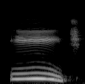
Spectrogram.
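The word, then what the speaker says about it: each: ईच ई ए बड़ी ई के रूप में, और ये ईच और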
